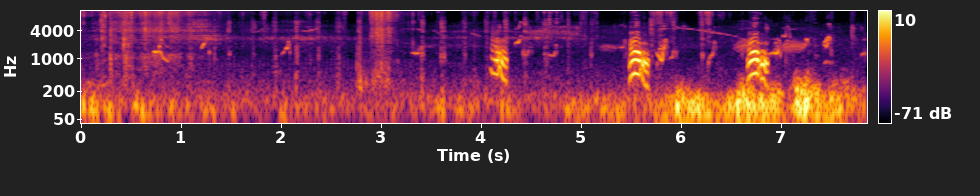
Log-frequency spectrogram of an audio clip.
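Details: Grey francolin chicks: after a few faint peeps, three louder trilled, quavering calls come about a second apart, with a low hum beneath.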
